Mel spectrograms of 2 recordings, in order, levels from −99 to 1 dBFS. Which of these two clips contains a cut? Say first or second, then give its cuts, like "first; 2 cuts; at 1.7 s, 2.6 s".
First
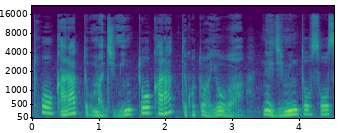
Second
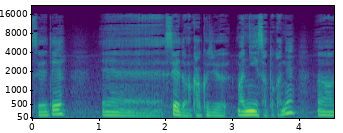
second; 1 cut; at 3.0 s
